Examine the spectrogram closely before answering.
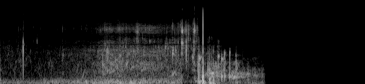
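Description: Small waves splash and lap at the water's surface.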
